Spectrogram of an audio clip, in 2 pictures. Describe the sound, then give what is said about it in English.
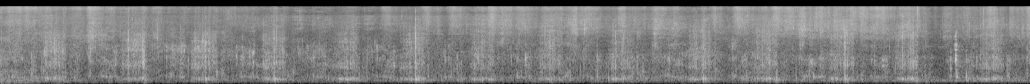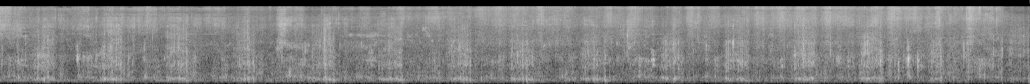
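A horse eating hay makes faint, rhythmic crunching and grinding as it chews. Many regular bites repeat steadily for the whole stretch, with no voices. “The sound you just heard is the sound of Lulu the horse eating hay.”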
